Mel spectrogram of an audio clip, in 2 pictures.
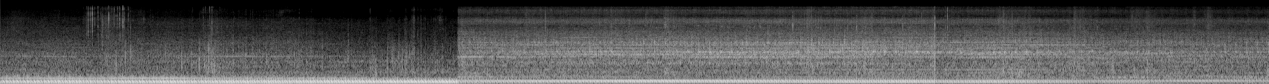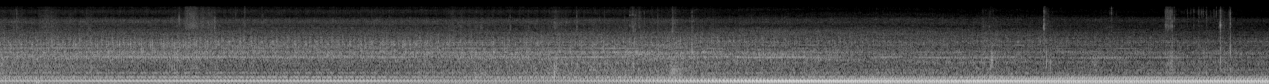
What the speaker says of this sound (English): Let it warm up a little bit, get some heat in the engine.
